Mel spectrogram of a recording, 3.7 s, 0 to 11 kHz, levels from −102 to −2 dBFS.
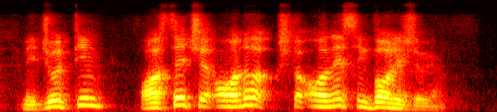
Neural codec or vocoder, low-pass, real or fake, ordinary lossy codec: codec, 16 kHz, about 1 kbps, DyCAST, with the encoder's durations; 7.2 kHz; fake; Opus, 16 kbps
